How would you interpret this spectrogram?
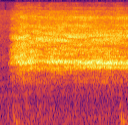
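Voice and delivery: soft breathy shh; whispering wind. Retold or imitated. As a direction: hush like leaves in the wind. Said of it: "it whispers".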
